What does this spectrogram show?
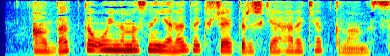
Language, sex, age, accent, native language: Uzbek, female, 25-34, Andijon, Uzbek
